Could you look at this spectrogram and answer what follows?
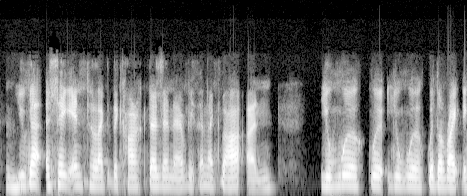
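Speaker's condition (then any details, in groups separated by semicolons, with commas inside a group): Cerebral palsy; no physio or speech therapy as adult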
